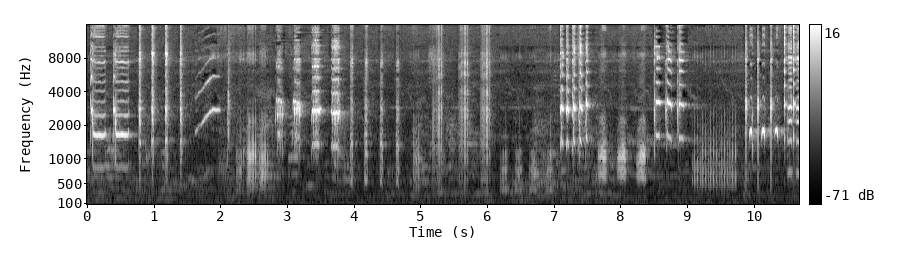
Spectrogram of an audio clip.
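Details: An actively singing Nias hill myna, recorded to stimulate and tutor other birds, delivers rapid clipped clicks and rasps mixed with brief steady whistles, a rising slur, and harsh buzzy bursts in irregular rhythm.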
